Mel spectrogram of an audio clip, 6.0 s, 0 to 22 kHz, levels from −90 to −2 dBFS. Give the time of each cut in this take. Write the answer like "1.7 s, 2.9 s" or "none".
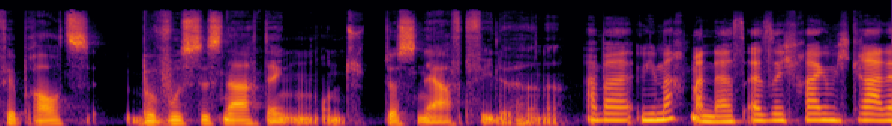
3.8 s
